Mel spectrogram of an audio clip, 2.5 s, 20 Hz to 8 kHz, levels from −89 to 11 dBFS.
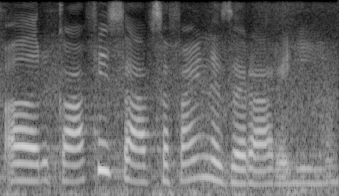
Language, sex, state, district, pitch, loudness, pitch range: Hindi, female, Bihar, West Champaran, 250 Hz, -14 LUFS, 205-260 Hz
